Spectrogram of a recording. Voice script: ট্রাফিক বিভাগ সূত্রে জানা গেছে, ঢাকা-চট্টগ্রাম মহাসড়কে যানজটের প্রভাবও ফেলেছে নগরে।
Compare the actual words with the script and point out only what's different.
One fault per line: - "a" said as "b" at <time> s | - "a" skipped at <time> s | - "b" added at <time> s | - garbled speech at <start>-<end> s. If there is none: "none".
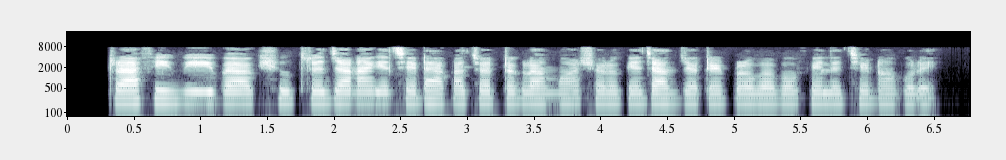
none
